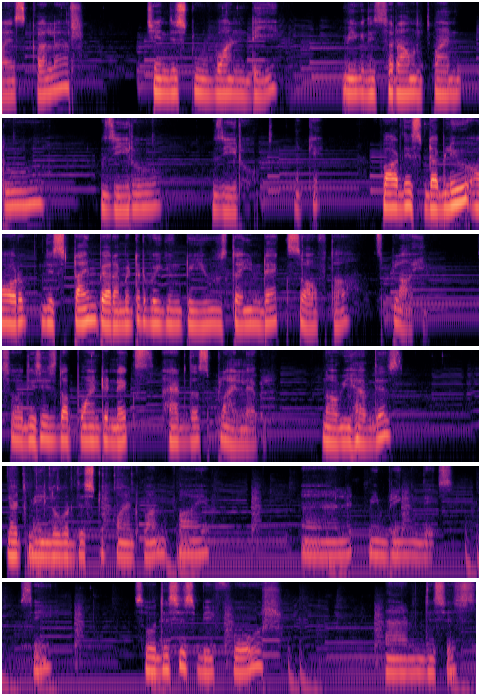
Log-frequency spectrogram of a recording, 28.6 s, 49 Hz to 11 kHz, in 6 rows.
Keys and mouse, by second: 0.7-1.0 drag, 8.3-9.0 drag, 9.0-24.7 middle drag, 24.7-28.5 drag, 26.2 m, 28.1 m.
